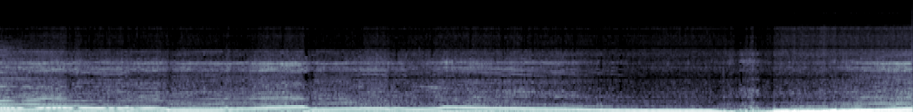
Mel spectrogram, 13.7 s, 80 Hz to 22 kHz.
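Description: A KTM Duke 390's single-cylinder engine, breathing through an Arrow Pro Race exhaust with the catalytic converter removed, is ridden hard through bends. Its pitch rises and falls with the throttle, broken by several quick dips. It drops sharply about eleven seconds in, then climbs again, louder.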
